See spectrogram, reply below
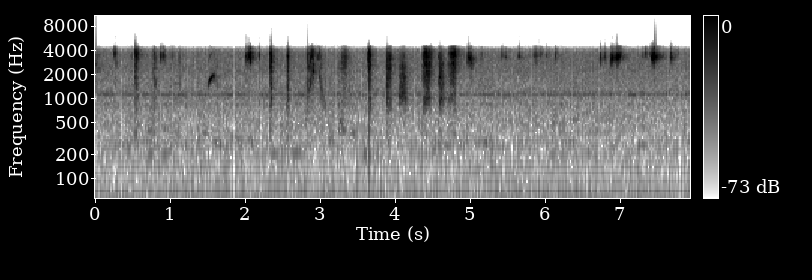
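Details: Pet parakeet mimicking a bell while wrestling with a person's thumb; scattered short sharp chirps and squeaks with scratchy scuffling in between, brief bright peaks near the end.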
